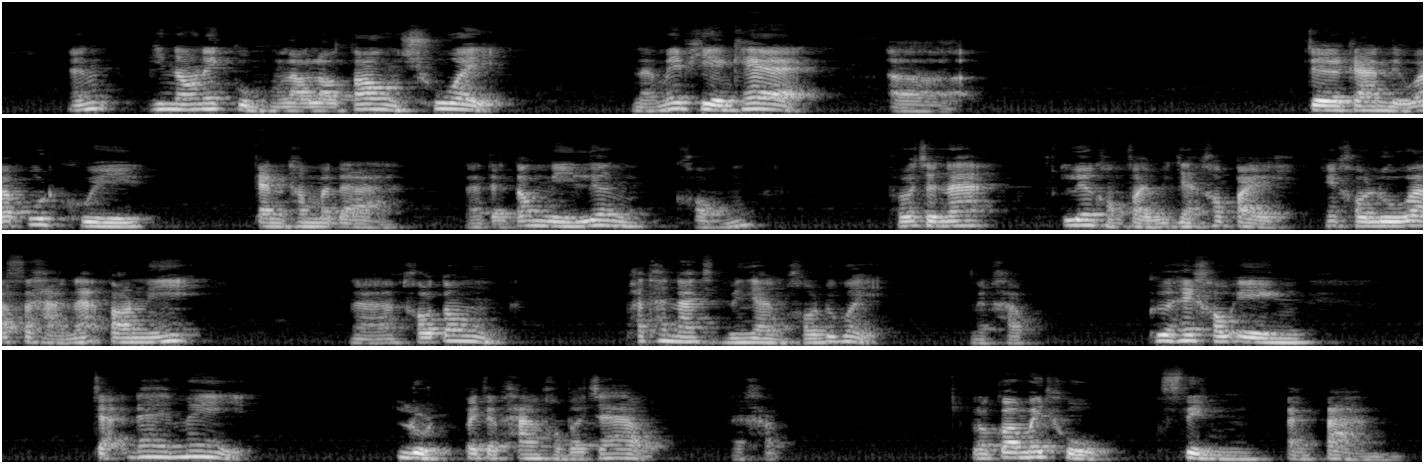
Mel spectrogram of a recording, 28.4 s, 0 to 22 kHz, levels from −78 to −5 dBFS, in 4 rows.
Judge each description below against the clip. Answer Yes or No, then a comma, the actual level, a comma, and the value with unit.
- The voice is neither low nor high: Yes, medium, 155 Hz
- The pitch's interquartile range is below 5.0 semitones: Yes, average, 4.3 semitones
